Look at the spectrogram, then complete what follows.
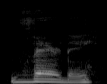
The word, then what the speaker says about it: verde: softer than a normal B sound but Verde okay it's not V Verde Verde okay what are the two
